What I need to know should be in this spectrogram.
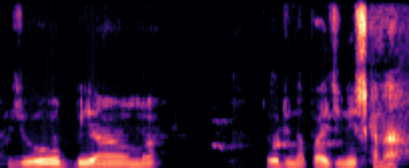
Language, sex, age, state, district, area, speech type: Santali, male, 30-45, West Bengal, Dakshin Dinajpur, rural, spontaneous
